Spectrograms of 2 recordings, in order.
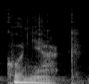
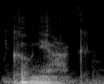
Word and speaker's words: Cognac: If only we had access to pronounce this name in French, it is said as Cognac. So, in English, Cognac. And now you know.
